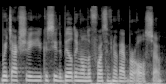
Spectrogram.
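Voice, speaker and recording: A woman's voice: on the low side, steady tone, rapid-fire, darkish tone, clean tone. A woman hosting and moderating a panel, inviting guests and reading out questions in a friendly, guiding way. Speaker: host and moderator. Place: bright studio set. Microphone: desk microphone.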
